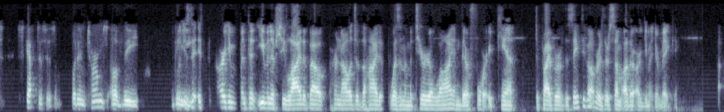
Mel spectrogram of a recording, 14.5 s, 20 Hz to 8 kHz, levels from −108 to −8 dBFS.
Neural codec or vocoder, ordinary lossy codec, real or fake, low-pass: none; MP3, 48 kbps; real; 7.2 kHz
